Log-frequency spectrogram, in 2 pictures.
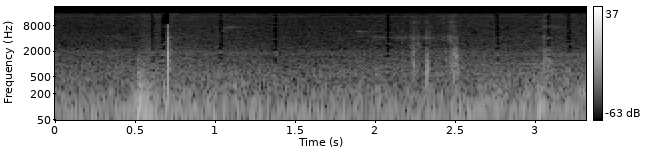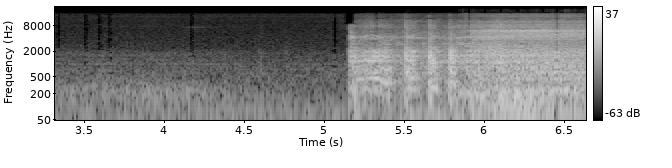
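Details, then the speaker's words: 2006 Jeep Grand Cherokee V6 started right after water pump replacement, before bleeding the coolant air bubble: engine fires promptly and settles into a smooth, even idle with no squeal, knock or chatter, much quieter than before; no leaks seen. "oh it sounds a lot quieter than it did before we changed it"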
